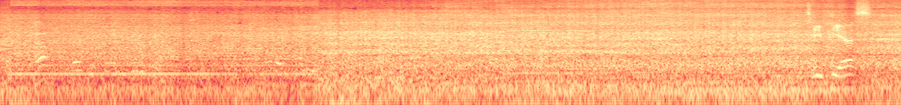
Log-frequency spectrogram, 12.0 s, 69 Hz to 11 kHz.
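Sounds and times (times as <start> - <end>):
heavy diesel equipment running: 0.0 - 12.0.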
